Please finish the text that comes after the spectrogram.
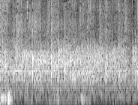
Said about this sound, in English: Give them a round of applause. That was great.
